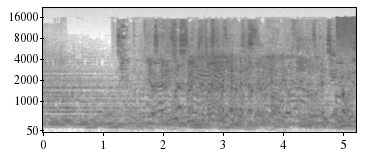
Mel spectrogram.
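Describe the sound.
Steady murmur of many overlapping voices of guests chatting at a surprise party, a dense crowd babble with occasional brighter bursts, continuous throughout at moderate level.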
